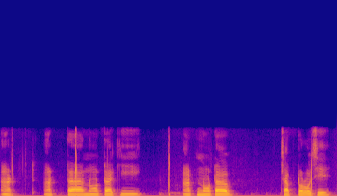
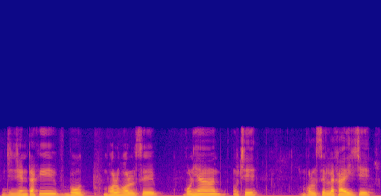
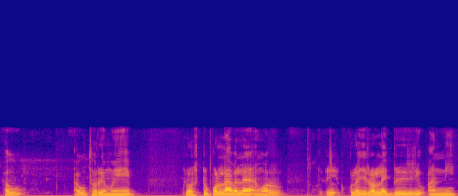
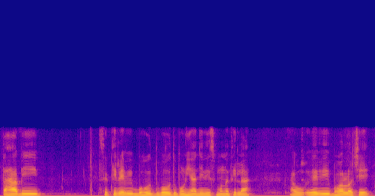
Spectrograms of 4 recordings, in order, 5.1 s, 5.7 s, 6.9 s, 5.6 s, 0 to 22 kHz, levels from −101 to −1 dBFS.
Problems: background sounds at intervals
